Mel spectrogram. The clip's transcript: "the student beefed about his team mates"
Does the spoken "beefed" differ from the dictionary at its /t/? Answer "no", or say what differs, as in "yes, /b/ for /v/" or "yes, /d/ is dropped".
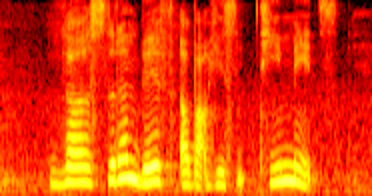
yes, /t/ is dropped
